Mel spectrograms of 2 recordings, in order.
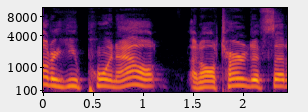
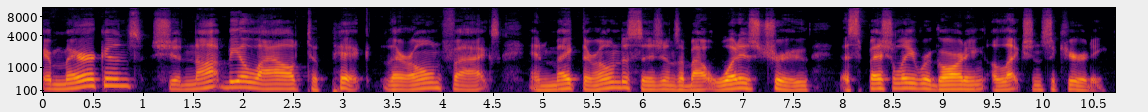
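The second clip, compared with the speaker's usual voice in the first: low, slow, deliberate emphatic reading. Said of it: "I wanna read that sentence again slowly".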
